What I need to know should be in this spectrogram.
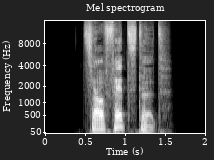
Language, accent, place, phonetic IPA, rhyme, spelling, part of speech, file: German, Germany, Berlin, [t͡sɛɐ̯ˈfɛt͡stət], -ɛt͡stət, zerfetztet, verb, De-zerfetztet.ogg
- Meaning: inflection of zerfetzen: 1. second-person plural preterite 2. second-person plural subjunctive II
